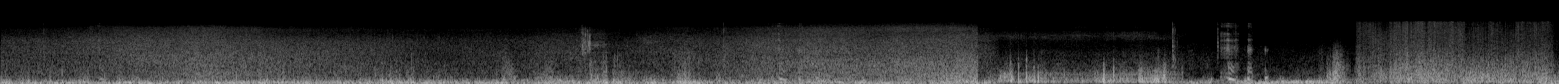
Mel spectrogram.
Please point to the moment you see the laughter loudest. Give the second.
12 s.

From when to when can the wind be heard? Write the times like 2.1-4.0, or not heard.
0.0-15.5.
